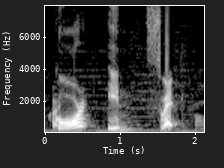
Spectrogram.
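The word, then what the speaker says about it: Corenswet: corent sweat so he's he actually broke it down core in sweat so that's how you should say it core in sweat so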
